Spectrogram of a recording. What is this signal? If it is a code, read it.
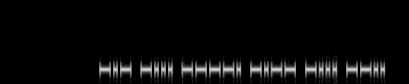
Morse code, heard as a keyed tone, about 36 wpm, 700 Hz. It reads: KB9YBZ
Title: USA Call Signs - 6 Characters - Repeated 3x - 35wpm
